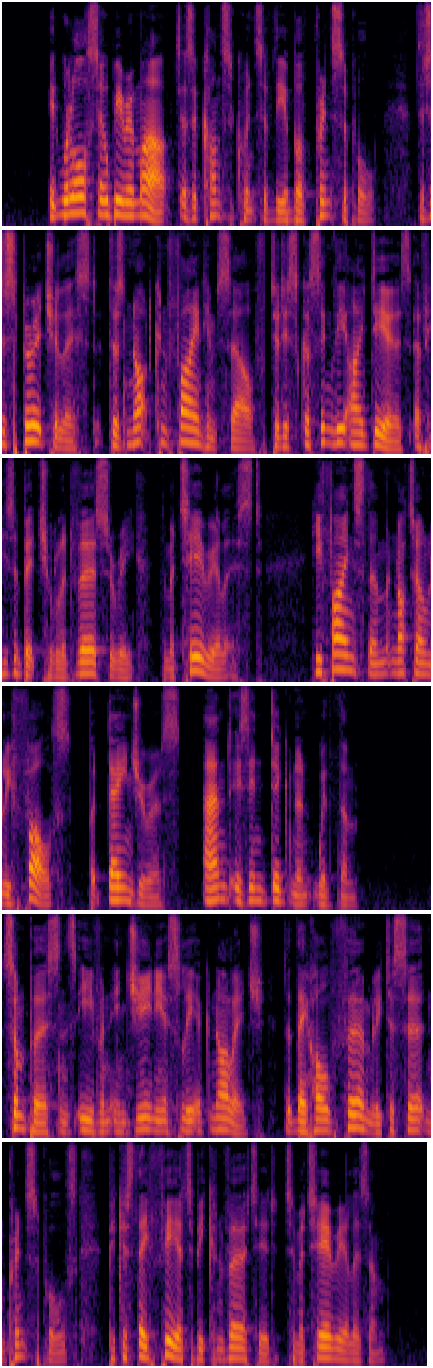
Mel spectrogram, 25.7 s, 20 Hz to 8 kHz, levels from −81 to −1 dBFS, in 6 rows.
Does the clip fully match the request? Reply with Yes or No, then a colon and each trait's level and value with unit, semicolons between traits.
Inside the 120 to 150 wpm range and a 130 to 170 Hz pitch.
Yes: average, 145 wpm; medium, 140 Hz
